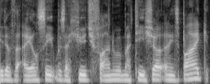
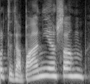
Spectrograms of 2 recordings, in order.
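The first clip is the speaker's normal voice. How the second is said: mock surprise; 10 semitones higher, faster than usual. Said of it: "I'm like".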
